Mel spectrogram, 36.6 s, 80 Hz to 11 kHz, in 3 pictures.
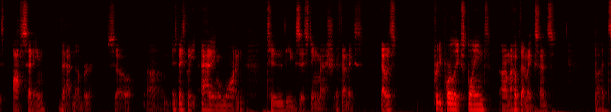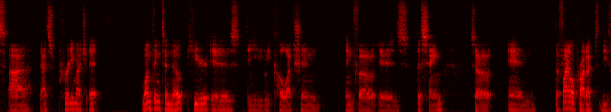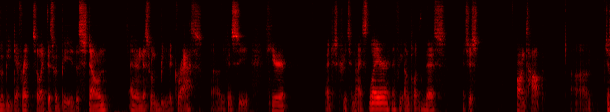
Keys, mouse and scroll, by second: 1.8 middle click, 12.7-14.1 scroll down 4, 14.1 click, 15.7 click, 16.4 scroll up 2, 16.7 middle click, 17.3-18.1 scroll up 5, 18.1 click, 21.1-21.5 scroll down 4, 21.5 scroll up 1, 21.6 middle click, 24.4 scroll up 1, 29.0 click, 30.8 click, 32.5 click, 33.5 middle click, 34.6-34.9 scroll up 1, 34.9 middle click.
